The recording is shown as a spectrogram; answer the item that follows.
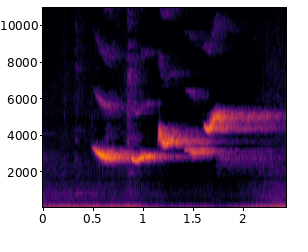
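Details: Oriental magpie-robin, a nest-raised five-moult bird from Daklak, used as a lure voice: a single sweet whistled phrase, dropping slightly, then leaping to higher sustained notes.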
